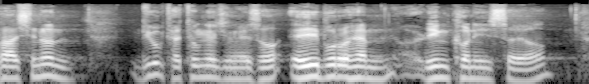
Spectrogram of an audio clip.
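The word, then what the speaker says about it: Abraham: 아시는 미국 대통령 중에서 에이브러햄 링컨이 있어요 아 에이브러햄 링컨 그러니까 에이브러햄 아 에이브러햄 은 미국식 발음 이에요 사실은 앞으로 함 이에요 그래서 글자 그들을 금은 요 아브라함 링컨 이에요 그리고 링컨은 이름이 아니에요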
